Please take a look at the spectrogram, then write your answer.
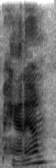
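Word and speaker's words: Panem: is now Pan Am Pan Am panum I think is how they want it pronounced in the movie It's Pan Am and I was like there's no a there that's an airline whatever and um but it's actually it's PanAm would be the pronunciation because it's a Latin word which means bread I know and um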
